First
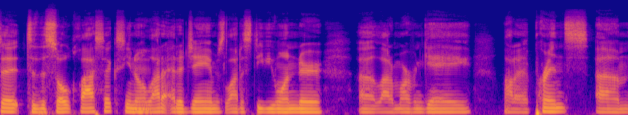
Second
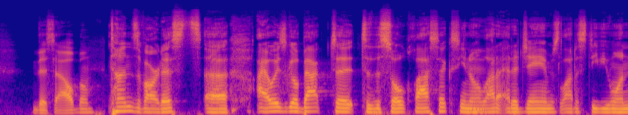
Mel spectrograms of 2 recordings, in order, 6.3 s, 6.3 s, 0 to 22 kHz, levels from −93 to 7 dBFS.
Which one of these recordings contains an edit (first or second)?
second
